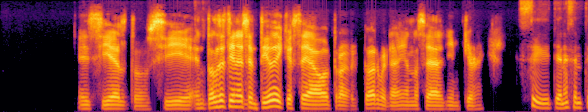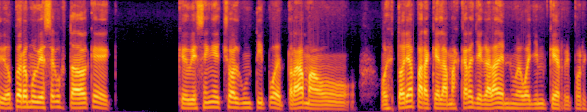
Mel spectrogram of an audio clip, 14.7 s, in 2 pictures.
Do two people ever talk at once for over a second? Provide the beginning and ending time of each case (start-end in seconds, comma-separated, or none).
none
